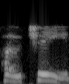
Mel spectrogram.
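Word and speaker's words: poitín: just means whiskey but there's another word uh pochin it looks like poutine but they pronounce it like the cheese is ch that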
